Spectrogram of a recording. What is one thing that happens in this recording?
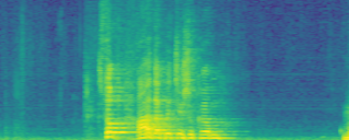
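A woman calls out with expression in a large room.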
